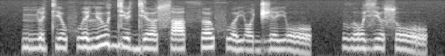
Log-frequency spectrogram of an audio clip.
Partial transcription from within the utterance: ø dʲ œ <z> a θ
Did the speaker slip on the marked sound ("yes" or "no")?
yes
